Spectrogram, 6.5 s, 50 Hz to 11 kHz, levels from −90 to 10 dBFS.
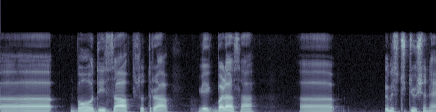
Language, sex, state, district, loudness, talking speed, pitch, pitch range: Hindi, male, Bihar, Patna, -19 LUFS, 80 wpm, 110 Hz, 105-120 Hz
